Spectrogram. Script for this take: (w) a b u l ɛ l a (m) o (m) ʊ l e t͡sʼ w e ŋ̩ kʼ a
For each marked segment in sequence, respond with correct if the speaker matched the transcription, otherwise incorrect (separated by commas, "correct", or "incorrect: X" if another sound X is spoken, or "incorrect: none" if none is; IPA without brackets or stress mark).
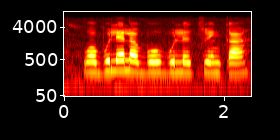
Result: correct, incorrect: b, incorrect: b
